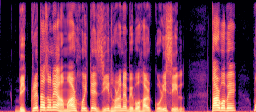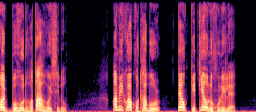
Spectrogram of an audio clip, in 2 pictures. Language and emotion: Assamese, angry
